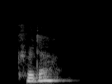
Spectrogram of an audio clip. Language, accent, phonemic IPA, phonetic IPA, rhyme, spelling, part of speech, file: English, Southern England, /ˈkʊdə/, [ˈkʰʊd.ə], -ʊdə, coulda, verb, LL-Q1860 (eng)-coulda.wav
- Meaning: Contraction of could + have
